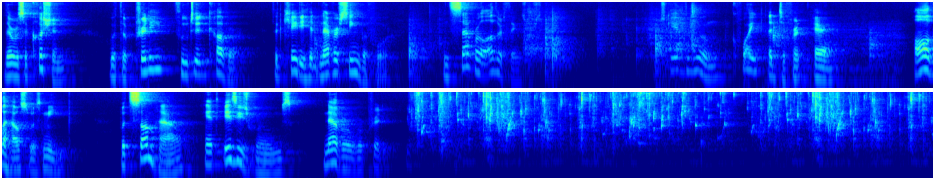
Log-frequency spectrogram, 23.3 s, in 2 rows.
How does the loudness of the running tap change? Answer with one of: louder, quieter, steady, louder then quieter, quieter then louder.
quieter then louder.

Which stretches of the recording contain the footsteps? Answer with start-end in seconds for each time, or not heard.
3.9-11.2.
